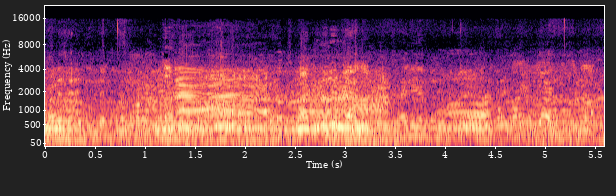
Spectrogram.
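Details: Sahiwal bull calves at the Aftabganj cattle market in Bangladesh on 28 September 2025, where Dhaka farmers are buying. Drawn-out harmonic moos wavering up and down over steady crowd murmur, with voices and a brief burst of music.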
